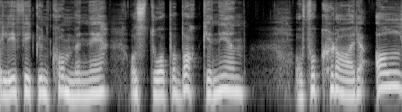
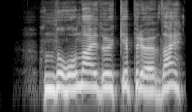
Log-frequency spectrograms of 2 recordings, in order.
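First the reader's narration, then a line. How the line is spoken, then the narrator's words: Said, laughing loudly. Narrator (Norwegian): sa han, og lo høyt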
